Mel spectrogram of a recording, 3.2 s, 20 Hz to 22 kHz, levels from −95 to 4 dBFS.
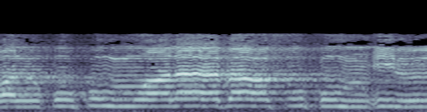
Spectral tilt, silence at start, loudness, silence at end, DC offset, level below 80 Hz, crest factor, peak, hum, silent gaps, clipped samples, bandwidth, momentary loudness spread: -1.5 dB/octave; 0 s; -15 LUFS; 0 s; under 0.1%; -60 dBFS; 16 dB; -2 dBFS; none; none; under 0.1%; 6.6 kHz; 13 LU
